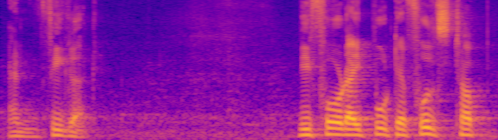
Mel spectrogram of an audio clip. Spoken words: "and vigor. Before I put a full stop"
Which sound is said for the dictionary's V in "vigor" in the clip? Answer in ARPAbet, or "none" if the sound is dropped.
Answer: F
